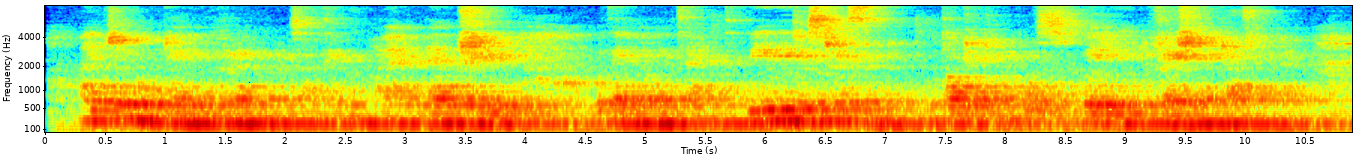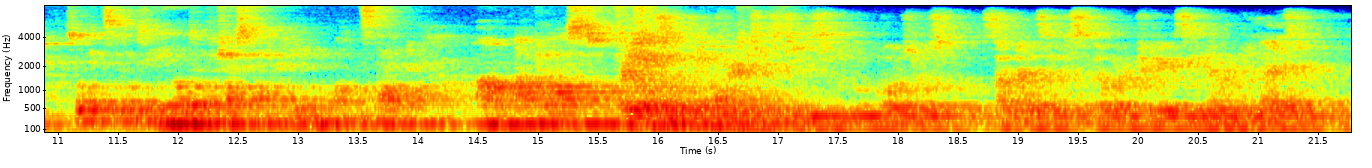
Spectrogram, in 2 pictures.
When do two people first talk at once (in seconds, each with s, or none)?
15.7 s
